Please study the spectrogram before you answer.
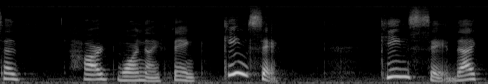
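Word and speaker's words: quince: hard one I think kin kin that Q the U and the I again so that U is silent kin not Quin but and we have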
